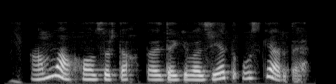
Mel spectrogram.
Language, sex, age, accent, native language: Uzbek, female, under 19, Andijon, Uzbek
